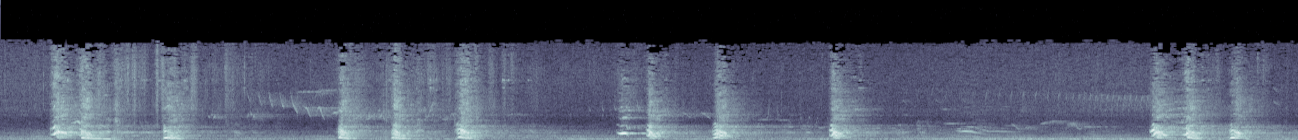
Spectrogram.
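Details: A dog barks at a dog park, giving sharp clustered barks in groups of two or three with short gaps, some ending in yipping whines, over a soft steady background hum.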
